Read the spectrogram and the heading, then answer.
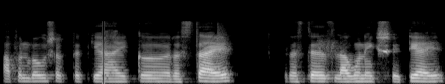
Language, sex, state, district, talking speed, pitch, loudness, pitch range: Marathi, male, Maharashtra, Dhule, 175 wpm, 140 Hz, -18 LUFS, 135-145 Hz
